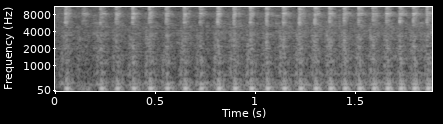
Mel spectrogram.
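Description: A warmed-up Geon Scrambler 250 single-cylinder motorcycle idles close by with the choke off, its steady, even thumping pulses repeating rapidly and loud without any talk.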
